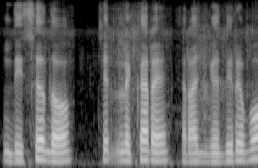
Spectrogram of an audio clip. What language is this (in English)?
Santali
